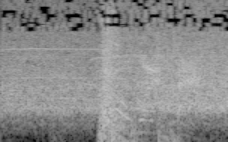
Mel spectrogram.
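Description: A wrestler slams onto the ring mat with a heavy thud.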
